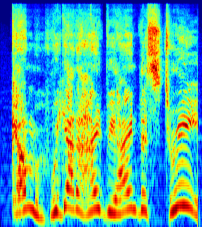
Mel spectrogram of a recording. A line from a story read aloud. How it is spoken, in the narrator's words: Zach screams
